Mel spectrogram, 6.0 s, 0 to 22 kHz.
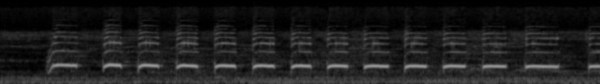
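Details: Female Bangkok-type zebra dove, farm-bred, with a long-ending song, used as a lure to call males. It gives a steady series of about fifteen flat, clear, mid-pitched whistled coos, evenly spaced about every 0.4 seconds.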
